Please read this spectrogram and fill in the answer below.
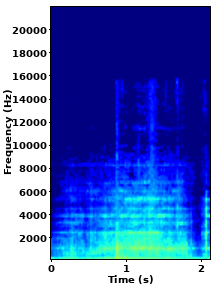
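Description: Front wheel hub bearing of a 1998 Dodge Ram Cummins turning as the brake rotor is spun by hand: a steady rough whir with faint high whining tones, with a small click about a second in. This is the bearing's 'little noise', the sign of a failing wheel hub assembly that the owner means to replace.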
